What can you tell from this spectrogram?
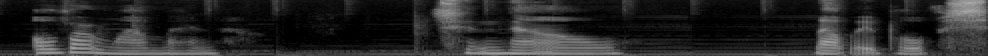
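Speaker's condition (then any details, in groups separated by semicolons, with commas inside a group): Cerebral palsy; mild cerebral palsy, affects motor skills, coordination sometimes, speech therapy until high school, one-on-one school help; affects voice and speech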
